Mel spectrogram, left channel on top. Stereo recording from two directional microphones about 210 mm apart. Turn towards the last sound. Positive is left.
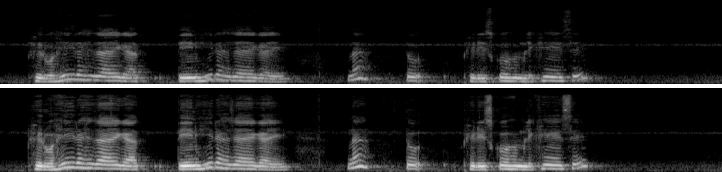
turn(degrees=-50)  # may be behind; listen again after turning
